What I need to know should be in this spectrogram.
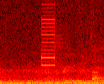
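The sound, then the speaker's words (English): A blood glucose meter gives one short, high-pitched electronic beep when it has a reading after a finger prick. The beep sits over a steady background murmur. “That sound is a blood glucose meter pricking her finger, and a beep will tell us when the meter has a reading.”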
